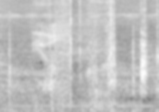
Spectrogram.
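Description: Faint whispering in a quiet room, with a few small clicks and a soft intermittent hum.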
